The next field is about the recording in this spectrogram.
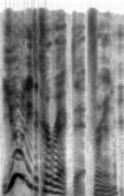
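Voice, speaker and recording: Casual co-host, young man, profane and playful, very lively pitch, dry close recording. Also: normal speed, no echo. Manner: animated, teasing, profane, slangy. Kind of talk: casual banter.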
